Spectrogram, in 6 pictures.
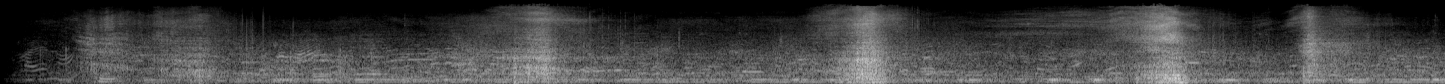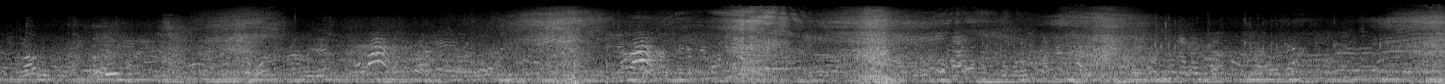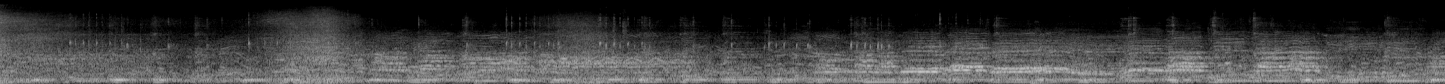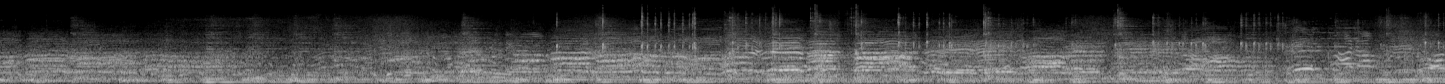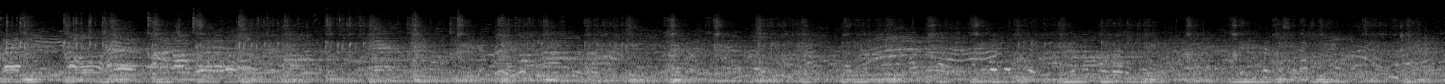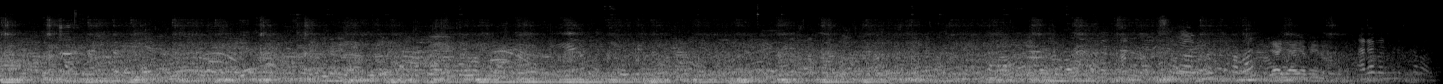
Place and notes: Av. de Castellón, Villafranca del Cid, Castellón, Espanya - Ronda de Sant Antoni 2022
La Ronda de Sant Antoni passa per l'avinguda Castelló. S'escolten els coets dels dimonis i després passa la rondalla i els cantadors de jotes (d'esquerra a dreta).
Castelló / Castellón, Comunitat Valenciana, España, 27 February 2022, ~12:00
